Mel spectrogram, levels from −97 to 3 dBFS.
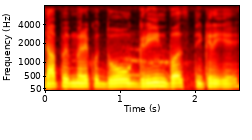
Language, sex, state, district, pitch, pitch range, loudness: Hindi, male, Maharashtra, Chandrapur, 130 Hz, 125-130 Hz, -17 LUFS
